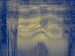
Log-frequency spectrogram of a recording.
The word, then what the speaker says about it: colonel: Yeah, see, that one's, I probably shouldn't have put that in because that's just like, you would never know how to say that unless you knew how to say it because that's Colonel.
